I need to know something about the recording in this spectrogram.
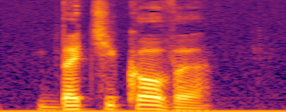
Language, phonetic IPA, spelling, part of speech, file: Polish, [ˌbɛt͡ɕiˈkɔvɛ], becikowe, noun, Pl-becikowe.ogg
